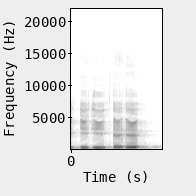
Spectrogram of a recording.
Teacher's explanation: जिन स्वरों के उच्चारण में जिव्या का अग्र भाग सक्रिय रहता है अग्र स्वर कहते हैं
